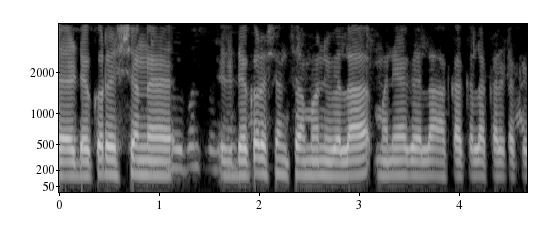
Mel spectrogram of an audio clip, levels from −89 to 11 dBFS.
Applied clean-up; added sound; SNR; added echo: none; none; none; none.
